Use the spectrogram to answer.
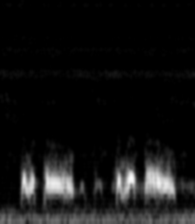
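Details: Spotted dove, known locally as tekukur, singing clearly: a short two-note coo followed by a longer, drawn-out lower coo, the pair repeated twice, with faint softer notes between phrases and low background rumble.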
